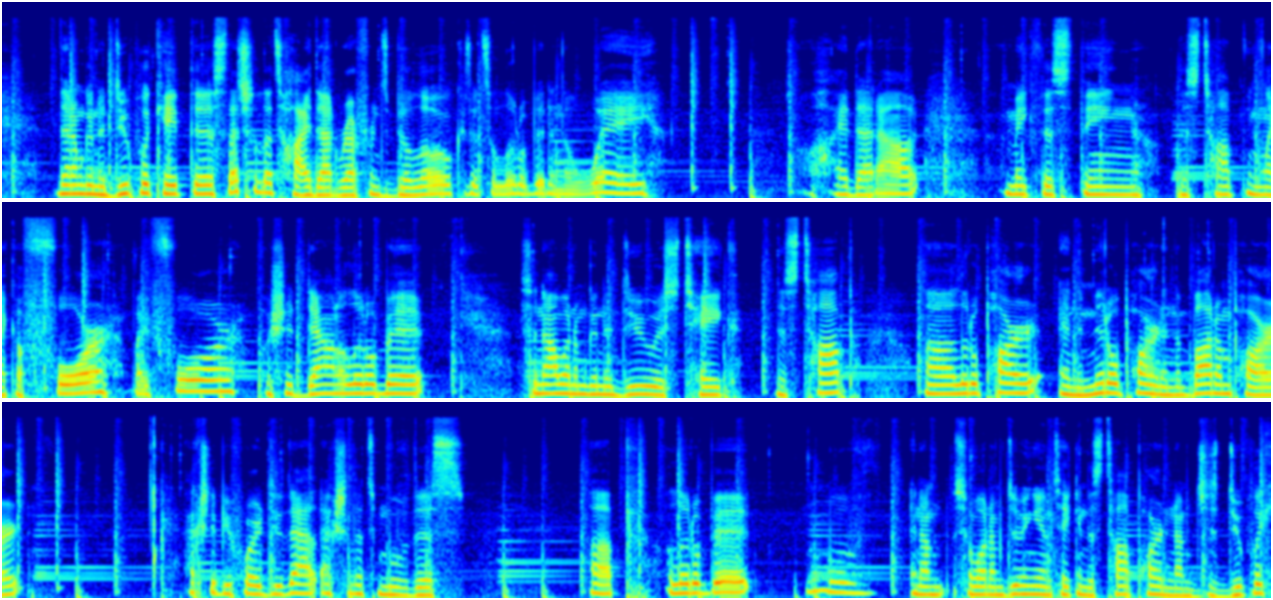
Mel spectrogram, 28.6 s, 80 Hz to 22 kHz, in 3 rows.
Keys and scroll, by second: 11.6 Down, 22.3 Up, 22.7 Up, 26.7 super+z.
